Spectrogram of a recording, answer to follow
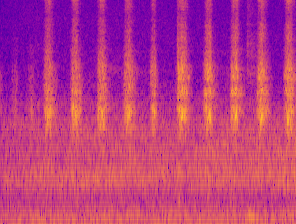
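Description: Quick, even rhythm of short swishing ticks, about seven a second, from a man doing a squatting kick dance on grass.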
